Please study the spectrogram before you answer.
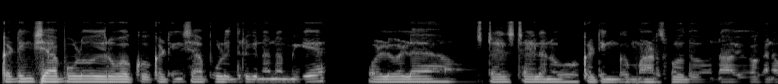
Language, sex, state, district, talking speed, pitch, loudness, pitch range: Kannada, male, Karnataka, Bellary, 125 wpm, 120 Hz, -28 LUFS, 115-125 Hz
